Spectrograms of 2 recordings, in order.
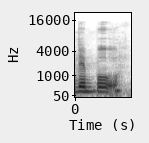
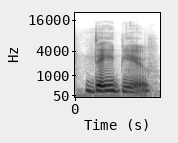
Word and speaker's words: debut: call that the boo again in the philippines we call that the boo but in english it's debut one more time debut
